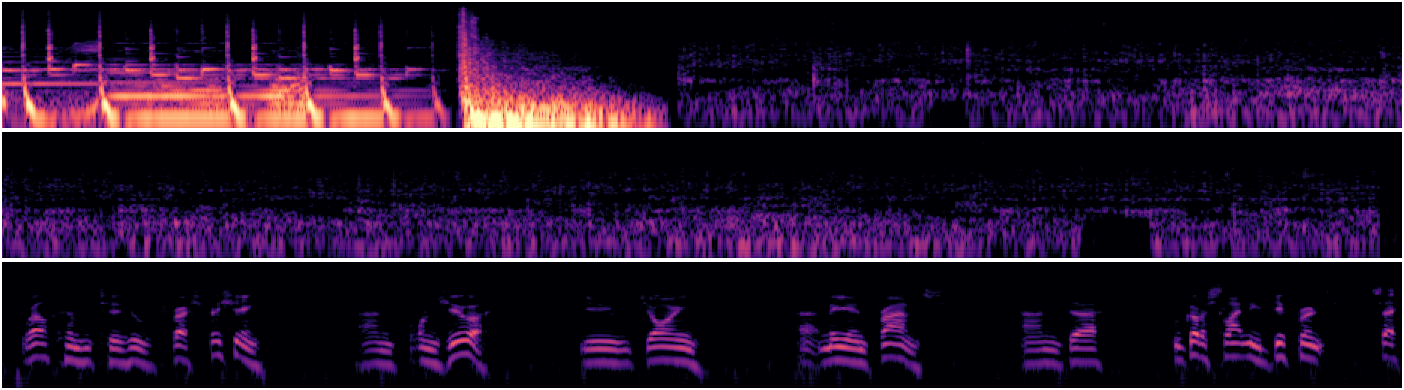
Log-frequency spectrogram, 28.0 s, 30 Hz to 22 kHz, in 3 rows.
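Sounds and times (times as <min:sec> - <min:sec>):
music: 0:00.0 - 0:03.0
heavy rain on a lake: 0:04.5 - 0:18.6.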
